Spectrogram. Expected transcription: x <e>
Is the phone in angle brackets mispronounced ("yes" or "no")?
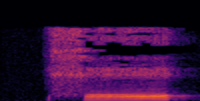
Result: no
